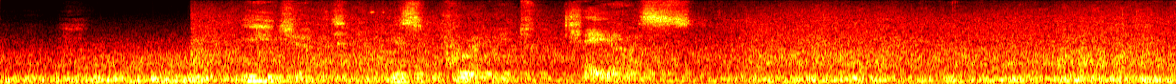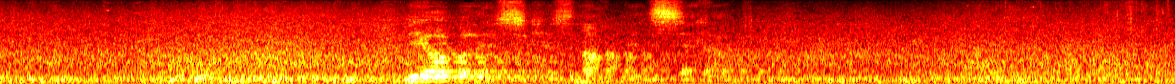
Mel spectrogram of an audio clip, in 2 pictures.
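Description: A strong wind roars through a sandstorm.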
